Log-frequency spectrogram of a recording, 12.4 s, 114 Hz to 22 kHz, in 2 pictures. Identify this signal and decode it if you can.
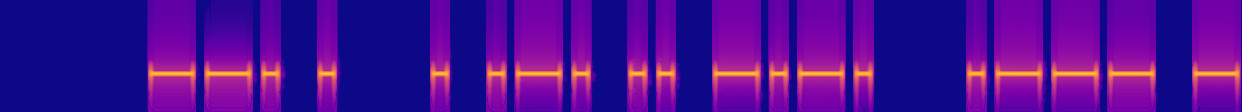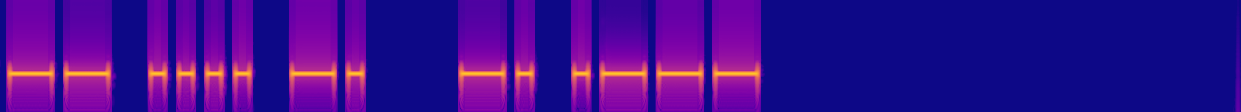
Morse code, heard as a keyed tone, about 17 wpm, 700 Hz. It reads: GE ERIC JOHN NJ
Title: K1USN SST QSO Practice - 17wpm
